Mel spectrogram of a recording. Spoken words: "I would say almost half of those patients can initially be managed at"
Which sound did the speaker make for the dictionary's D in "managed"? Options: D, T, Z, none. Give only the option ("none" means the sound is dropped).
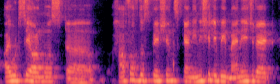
D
